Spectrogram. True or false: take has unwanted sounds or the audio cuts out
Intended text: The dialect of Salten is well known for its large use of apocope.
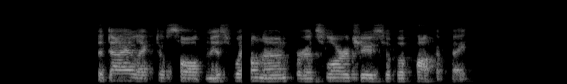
true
